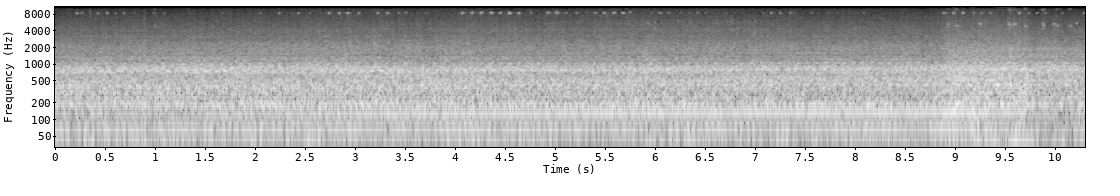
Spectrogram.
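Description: Steady road noise inside a car's cabin at highway speed: a constant engine drone and tyre roar, a little louder about nine seconds in.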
